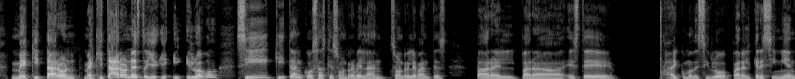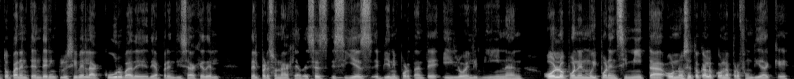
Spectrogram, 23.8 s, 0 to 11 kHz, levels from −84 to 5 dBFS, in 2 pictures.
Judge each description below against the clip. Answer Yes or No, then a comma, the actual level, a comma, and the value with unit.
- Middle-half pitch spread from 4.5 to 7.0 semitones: Yes, average, 5.1 semitones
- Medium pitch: No, low, 125 Hz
